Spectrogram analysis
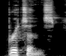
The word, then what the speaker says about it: Britons: I want you to notice this word here, Britons. It's spelled differently than if we just say the word Britain. Britain, B-R-I-T-A-I-N, refers to the country or the series of countries.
